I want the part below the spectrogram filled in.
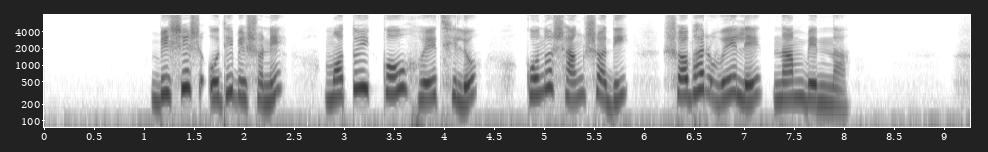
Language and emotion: Bengali, neutral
